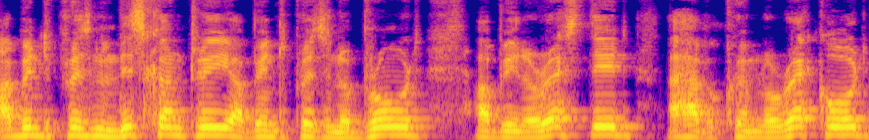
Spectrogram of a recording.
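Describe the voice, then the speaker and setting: A man's fairly high voice with ordinary pitch variation, on a very clean recording with a silent background. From Birmingham, England (Sparkhill). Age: 60s. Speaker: local election candidate and youth mentor. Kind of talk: interview. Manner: halting, many fillers and repetitions.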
